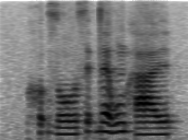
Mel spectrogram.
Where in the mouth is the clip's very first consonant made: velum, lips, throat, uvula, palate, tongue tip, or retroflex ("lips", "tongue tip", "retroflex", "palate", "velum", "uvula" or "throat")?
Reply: throat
